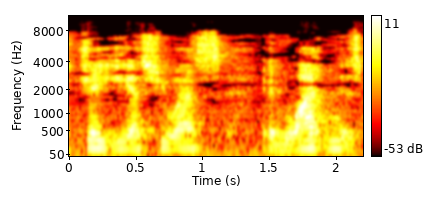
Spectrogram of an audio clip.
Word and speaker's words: Jesus: Testament, and so but it would have been pronounced at the time Jesus, not Jesus. That's more a modern English because of the way the sounds developed for the letter J, which wasn't the same at the time.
